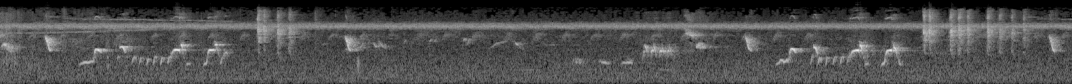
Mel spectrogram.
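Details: {'caption': 'White-rumped shama in its wild habitat, giving repeated phrases of rapid stepped notes and short whistled slurs, pausing between bouts, with a continuous high-pitched insect whine and occasional crackles throughout.'}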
